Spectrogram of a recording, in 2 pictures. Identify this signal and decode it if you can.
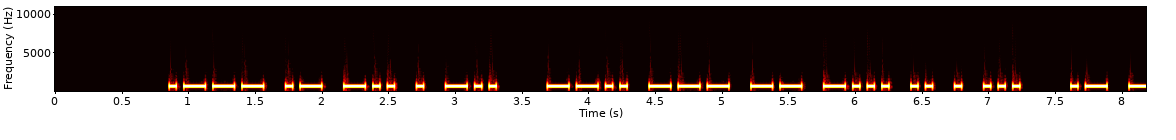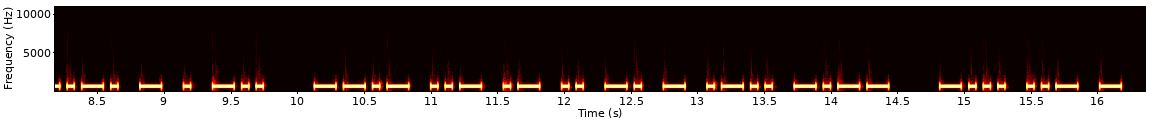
Morse code, heard as a keyed tone, about 22 wpm, 700 Hz. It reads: JADED ZOMBIES ACTED QUAINTLY BUT
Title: Pangram Challenge v2 - 22wpm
